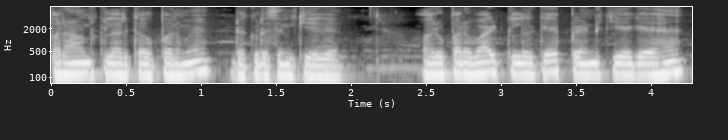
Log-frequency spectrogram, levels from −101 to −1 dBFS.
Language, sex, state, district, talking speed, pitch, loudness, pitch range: Hindi, male, Jharkhand, Ranchi, 225 wpm, 120 Hz, -14 LUFS, 110-125 Hz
